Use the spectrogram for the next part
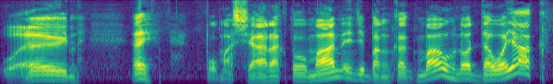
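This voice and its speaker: A man's voice: mid-range voice, sing-song, takes it slowly, a bit bright, no echo, heavily acted. A man playing a chatty village uncle. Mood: cheerful. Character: friendly older village uncle, chatty and advising. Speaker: uncle figure. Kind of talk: radio drama acting.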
